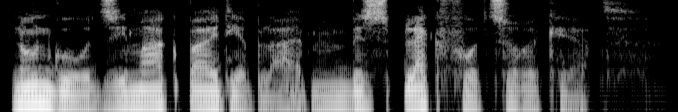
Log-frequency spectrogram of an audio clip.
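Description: A man's voice: lowish voice, normal speed, slightly rough, no room sound, studio quality. A man voicing a persuasive, commanding sea captain in an audiobook.

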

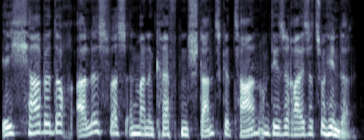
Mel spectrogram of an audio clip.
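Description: A man's voice: lowish voice, a little fast, breathy edge. A man reading aloud, voicing a worried adult male hunter who pleads with his friend. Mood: pleading.

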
